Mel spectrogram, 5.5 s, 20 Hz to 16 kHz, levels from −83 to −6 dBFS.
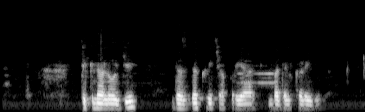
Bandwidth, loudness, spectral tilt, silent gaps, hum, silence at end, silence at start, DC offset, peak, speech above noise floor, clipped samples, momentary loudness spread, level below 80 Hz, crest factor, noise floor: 3.4 kHz; -18 LUFS; -12.5 dB/octave; none; none; 0.7 s; 1.25 s; under 0.1%; 0 dBFS; 46 dB; under 0.1%; 10 LU; -68 dBFS; 18 dB; -63 dBFS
